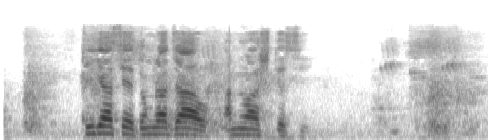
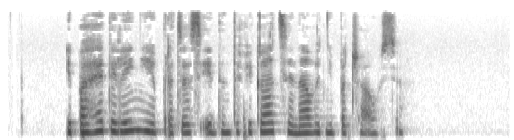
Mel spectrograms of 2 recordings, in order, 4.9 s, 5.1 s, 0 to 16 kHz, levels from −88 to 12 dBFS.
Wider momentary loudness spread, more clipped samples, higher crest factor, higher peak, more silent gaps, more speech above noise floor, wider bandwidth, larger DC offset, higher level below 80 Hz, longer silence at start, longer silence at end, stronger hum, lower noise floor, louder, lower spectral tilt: first, 24 LU vs 8 LU; neither; about the same, 20 dB vs 22 dB; about the same, -2 dBFS vs -4 dBFS; neither; about the same, 40 dB vs 42 dB; second, 8.2 kHz vs 11.5 kHz; neither; first, -54 dBFS vs -68 dBFS; second, 0.25 s vs 0.65 s; second, 0.15 s vs 1.1 s; neither; second, -58 dBFS vs -66 dBFS; first, -18 LUFS vs -24 LUFS; first, -4.5 dB/octave vs -3 dB/octave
